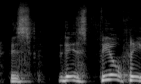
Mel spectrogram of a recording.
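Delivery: normal talking voice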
